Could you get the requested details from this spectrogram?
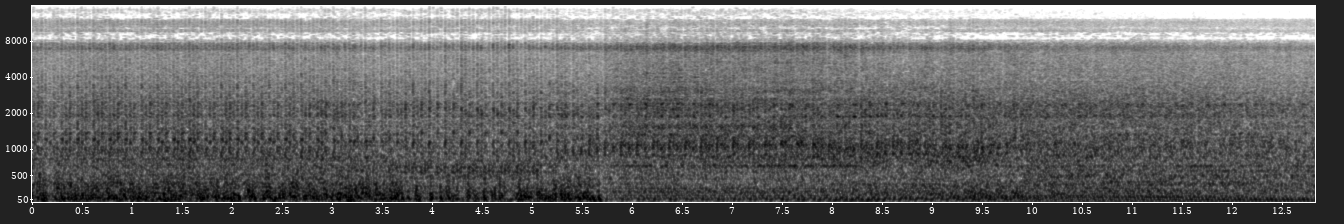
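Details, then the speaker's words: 1996 Vermeer SC1102 stump grinder, 3.9L 4BT Cummins turbo diesel, low power and breather blow-by: loud uneven stumbling idle; number four cylinder running cold (90° vs ~150°), dropping out from low compression, mechanical engine damage. "i'm gonna use my uh temperature gauge i already kind of looked at it and it's number one that's actually i'm wrong it's number four because it's backwards"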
